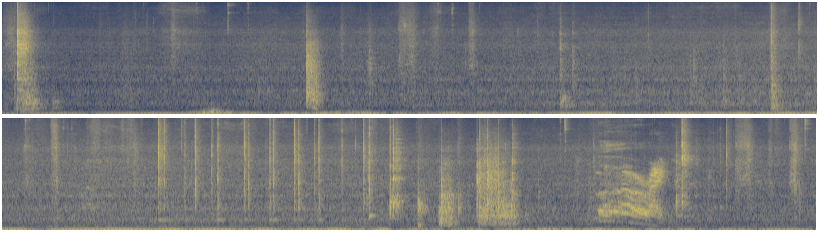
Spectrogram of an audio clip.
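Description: Knocks, clicks and scrapes of PVC vent pipe and elbow fittings being worked apart and handled by hand, in sharp separate strokes. Brief indistinct speech near the end.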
